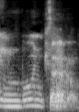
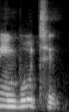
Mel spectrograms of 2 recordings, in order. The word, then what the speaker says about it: imbunche: De hecho, después nos arrepentimos porque mucha gente fuera de Chile no sabe pronunciar imbunche. Acá en España le dicen imbuche, por ejemplo, ¿no? Eh, la N, la C, no no pega mucho y y no sé,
